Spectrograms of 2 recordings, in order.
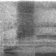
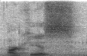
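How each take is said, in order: First: It is said with the Japanese pronunciation. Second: It is said with the English pronunciation. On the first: "the Japanese is pronounced Arceus" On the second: "it's kind of officially called that in English"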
